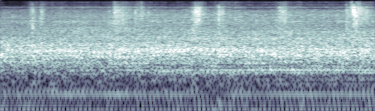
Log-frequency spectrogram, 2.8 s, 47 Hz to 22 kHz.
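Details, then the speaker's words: Firman generator running on propane from a 75% full tank, test before an ice storm: even, steady engine drone, low unchanging beat, no misses or surges; normal running. "So, now that's up and running. I'm happy."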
